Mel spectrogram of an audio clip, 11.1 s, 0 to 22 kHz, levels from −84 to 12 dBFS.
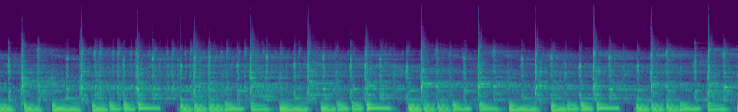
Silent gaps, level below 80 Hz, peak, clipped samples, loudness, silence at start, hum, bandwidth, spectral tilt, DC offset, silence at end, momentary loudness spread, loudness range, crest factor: none; -20 dBFS; 0 dBFS; under 0.1%; -18 LUFS; 0 s; none; 6.2 kHz; -7.5 dB/octave; under 0.1%; 0 s; 4 LU; 1 LU; 16 dB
